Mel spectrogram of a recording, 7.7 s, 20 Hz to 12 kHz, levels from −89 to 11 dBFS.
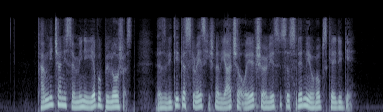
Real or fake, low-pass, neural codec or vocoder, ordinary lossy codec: fake; 7.2 kHz; codec, 16 kHz, 0.5 kbps, FunCodec, trained on LibriTTS, 25 frames a second; AAC, 32 kbps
